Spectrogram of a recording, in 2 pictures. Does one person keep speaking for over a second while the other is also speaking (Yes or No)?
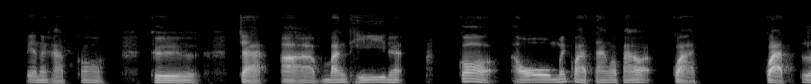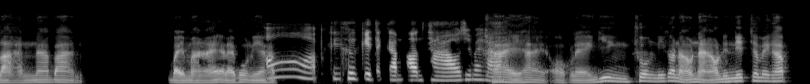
No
